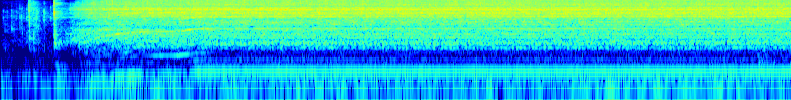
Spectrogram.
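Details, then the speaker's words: FlowPro remote receiver replacement: after programming the remote to the board, pressing mix gives a short click, then a small actuator motor whine rising to a steady pitch as it rotates smoothly without grinding or stalling; lights come on, normal actuator operation. "You can see the light came on. The green light is on inside as well. And the actuator rotated."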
